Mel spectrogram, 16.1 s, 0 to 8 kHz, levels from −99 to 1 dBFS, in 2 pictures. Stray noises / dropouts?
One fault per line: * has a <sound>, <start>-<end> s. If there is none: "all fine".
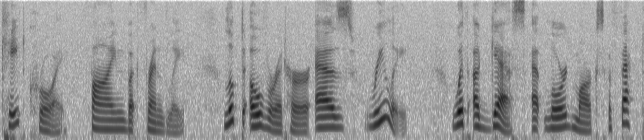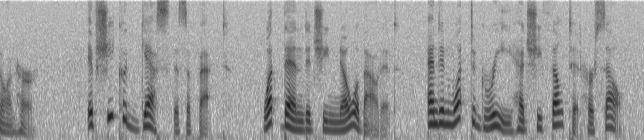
all fine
